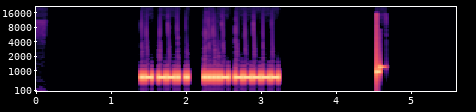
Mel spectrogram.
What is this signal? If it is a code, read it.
Morse code, heard as a keyed tone, about 40 wpm, 700 Hz. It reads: AGE 40
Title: Practice QSO - Exchange 3 - More Info - 40wpm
